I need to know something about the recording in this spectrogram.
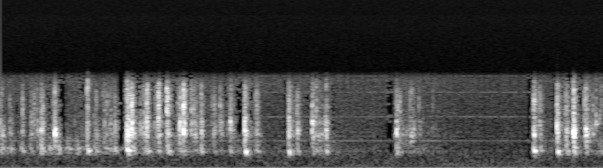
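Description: Computer keyboard keys clicking faintly in quick, irregular runs as shell commands are typed, with a pause of about a second before a last short run near the end.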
